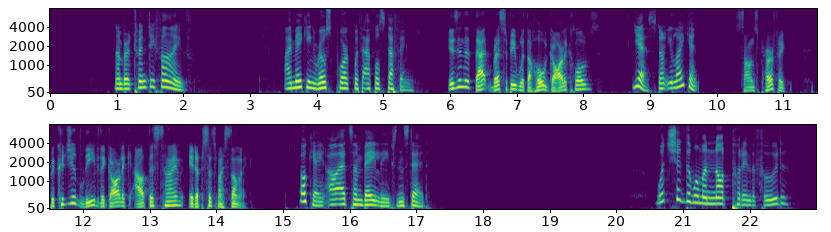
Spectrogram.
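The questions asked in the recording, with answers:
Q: What should the woman not put in the food?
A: garlic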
